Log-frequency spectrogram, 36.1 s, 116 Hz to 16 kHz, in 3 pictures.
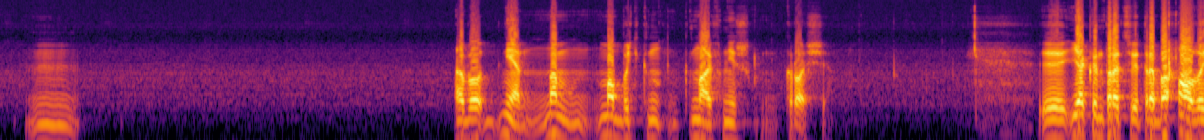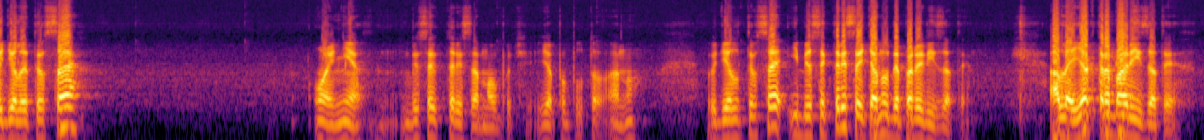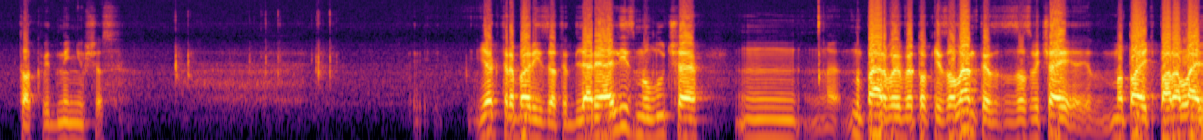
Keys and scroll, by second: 11.7 a, 23.2 Escape, 25.9 Escape, 26.8 ctrl+z, 27.3 ctrl+z.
